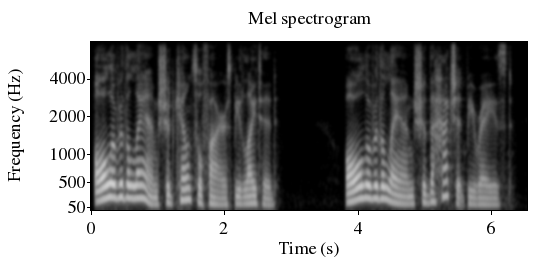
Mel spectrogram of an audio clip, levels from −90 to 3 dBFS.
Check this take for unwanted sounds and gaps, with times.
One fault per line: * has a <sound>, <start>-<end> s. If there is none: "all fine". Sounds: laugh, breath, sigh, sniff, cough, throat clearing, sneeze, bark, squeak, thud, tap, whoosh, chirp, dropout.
all fine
